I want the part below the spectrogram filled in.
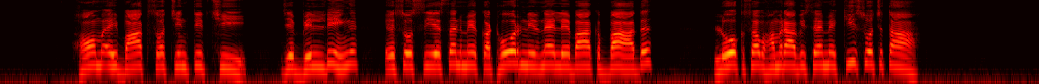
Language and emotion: Maithili, fearful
